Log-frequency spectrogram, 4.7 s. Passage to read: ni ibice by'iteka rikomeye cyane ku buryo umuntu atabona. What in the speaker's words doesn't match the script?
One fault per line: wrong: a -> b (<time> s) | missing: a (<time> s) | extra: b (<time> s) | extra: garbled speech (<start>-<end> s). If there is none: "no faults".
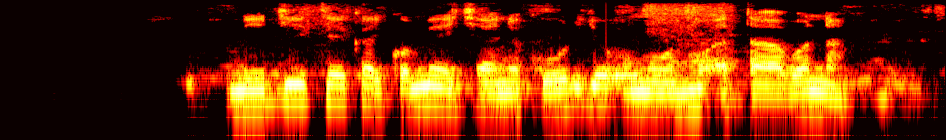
missing: ibice (1.3 s)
